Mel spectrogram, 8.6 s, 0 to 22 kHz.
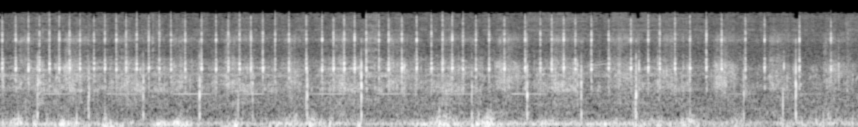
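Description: Newell 338 conventional fishing reel clicking rapidly and evenly as its handle is cranked to wind braided line back onto the spool, fairly quiet, over a low rumble.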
